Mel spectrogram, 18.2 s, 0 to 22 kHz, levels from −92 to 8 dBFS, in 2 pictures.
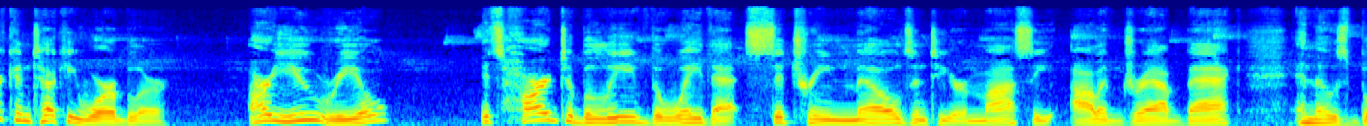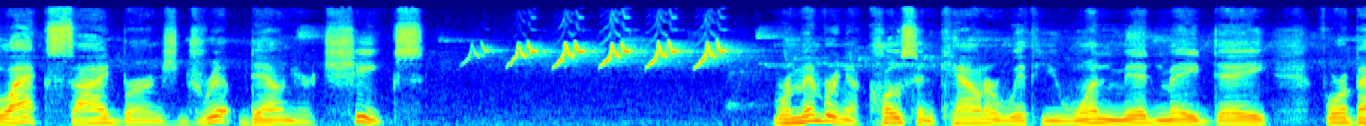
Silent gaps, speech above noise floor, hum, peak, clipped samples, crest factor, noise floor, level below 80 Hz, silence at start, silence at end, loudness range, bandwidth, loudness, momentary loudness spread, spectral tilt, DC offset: none; 34 dB; none; -6 dBFS; under 0.1%; 16 dB; -56 dBFS; -58 dBFS; 0 s; 0 s; 3 LU; 17 kHz; -22 LUFS; 8 LU; -4.5 dB/octave; under 0.1%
